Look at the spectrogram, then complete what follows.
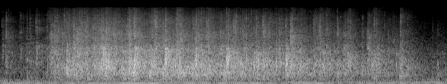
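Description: A room full of people claps steadily for several seconds, a dense, sustained wash of applause that swells slightly in the middle and tapers near the end, with no talking over it.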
